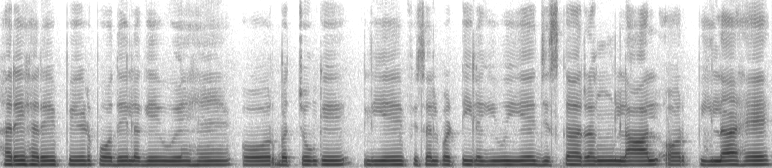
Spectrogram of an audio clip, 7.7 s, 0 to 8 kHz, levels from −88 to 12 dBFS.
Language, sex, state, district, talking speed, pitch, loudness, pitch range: Hindi, female, Rajasthan, Jaipur, 165 wpm, 180 Hz, -15 LUFS, 180-185 Hz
